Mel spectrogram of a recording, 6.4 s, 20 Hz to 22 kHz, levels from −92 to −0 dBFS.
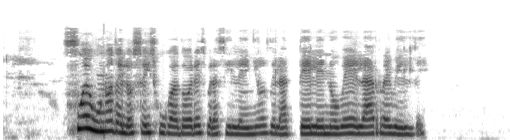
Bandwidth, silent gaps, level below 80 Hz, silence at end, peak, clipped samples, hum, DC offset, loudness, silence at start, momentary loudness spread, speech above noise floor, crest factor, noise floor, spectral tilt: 9.4 kHz; none; -66 dBFS; 1.1 s; -2 dBFS; under 0.1%; none; under 0.1%; -17 LUFS; 0.8 s; 13 LU; 65 dB; 16 dB; -81 dBFS; -6 dB/octave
